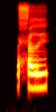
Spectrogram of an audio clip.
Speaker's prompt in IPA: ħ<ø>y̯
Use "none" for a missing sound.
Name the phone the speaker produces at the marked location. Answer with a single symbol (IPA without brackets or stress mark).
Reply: ɵ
